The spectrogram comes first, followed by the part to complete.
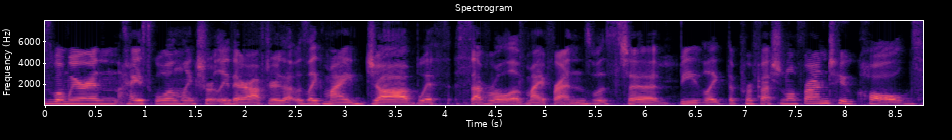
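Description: A woman in her thirties from California, co-hosting a casual podcast, chatty and animated and swearing casually. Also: fairly low pitch. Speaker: podcast co-host. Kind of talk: casual chat.

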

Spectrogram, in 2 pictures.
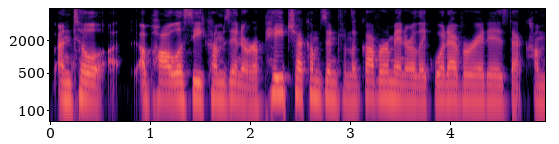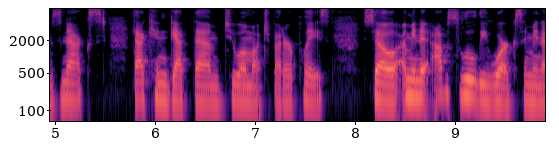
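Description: Low, smooth-voiced woman talking earnestly. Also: dry recording, clean studio sound. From New York City. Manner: earnest, many fillers and restarts. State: losing her voice, coughing. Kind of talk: casual conversation.

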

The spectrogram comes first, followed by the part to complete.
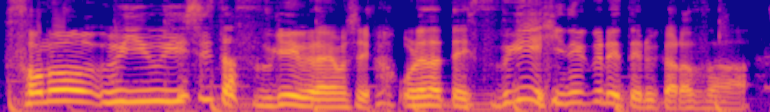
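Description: A man's voice: high voice, very animated, fast. A young man hosting a casual radio chat, talkative, explaining things with asides and little acted-out remarks. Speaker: radio show host. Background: background music.

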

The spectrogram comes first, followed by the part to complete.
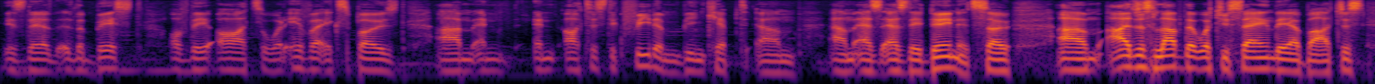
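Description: Halting low-voiced male radio host. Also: steady tone, no echo. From Zambia. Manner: halting, repeats words often. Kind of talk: casual radio chat. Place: radio studio.

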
